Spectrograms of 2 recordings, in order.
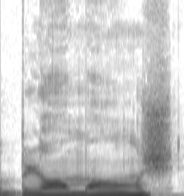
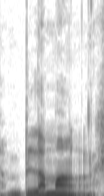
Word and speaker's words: Blancmange: Ich selbst habe immer gedacht, der Name kommt aus dem Französischen, also muss er auch französisch ausgesprochen werden, also Blancmange. Nicht so die Protagonisten, die eben waschechte Briten sind. Die sprechen nämlich von Blancmange. Keinesfalls aber Blancmange, wie es vielleicht jemand aus Bayern intonieren würde.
